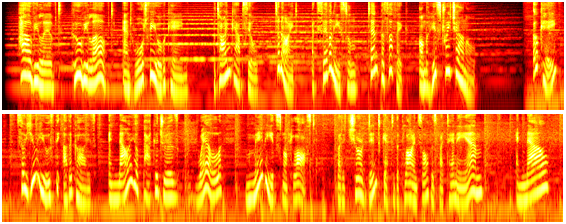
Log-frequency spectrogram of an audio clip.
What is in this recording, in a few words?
hindi female english commercial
